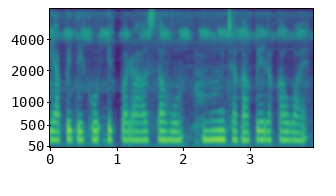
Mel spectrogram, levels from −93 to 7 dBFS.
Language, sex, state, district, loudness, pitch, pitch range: Hindi, female, Tripura, Unakoti, -18 LUFS, 190 Hz, 185-195 Hz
